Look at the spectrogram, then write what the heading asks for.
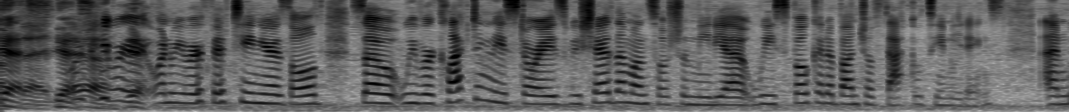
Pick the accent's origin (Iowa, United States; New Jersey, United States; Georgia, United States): New Jersey, United States; Princeton; we grew up in Princeton, New Jersey, which is this very academic kind of holier-than-thou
